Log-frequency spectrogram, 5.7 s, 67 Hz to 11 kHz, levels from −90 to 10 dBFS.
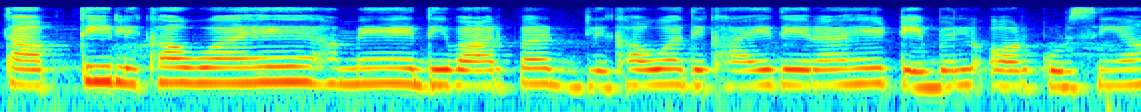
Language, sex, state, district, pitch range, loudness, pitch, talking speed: Hindi, female, Madhya Pradesh, Bhopal, 230-250 Hz, -14 LUFS, 235 Hz, 180 wpm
